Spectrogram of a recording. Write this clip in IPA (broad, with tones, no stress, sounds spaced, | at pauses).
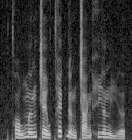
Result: t̪ʰ ɔ˨˩˦ w m əː˧˥ ŋ c ɛ˨˩˦ w t̪ʰ ɛ˦˥ k̚ ɗ ə˨˩˦ ŋ c a˨˩˦ ŋ h i˧ ə̯ n i˨˩˨ ə̯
